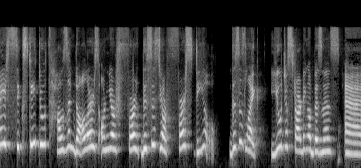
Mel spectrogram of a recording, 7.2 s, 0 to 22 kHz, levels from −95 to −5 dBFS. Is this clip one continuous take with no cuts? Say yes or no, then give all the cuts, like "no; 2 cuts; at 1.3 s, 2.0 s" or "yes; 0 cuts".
yes; 0 cuts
